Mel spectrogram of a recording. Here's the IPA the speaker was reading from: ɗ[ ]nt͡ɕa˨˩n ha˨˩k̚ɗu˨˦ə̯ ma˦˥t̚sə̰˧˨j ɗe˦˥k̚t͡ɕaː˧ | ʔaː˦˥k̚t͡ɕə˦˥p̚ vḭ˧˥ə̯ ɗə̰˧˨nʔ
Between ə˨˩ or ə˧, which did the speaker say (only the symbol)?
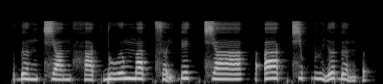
ə˨˩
